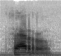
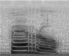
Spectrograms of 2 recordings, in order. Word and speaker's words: ferro: Escolta aquestes paraules que es pronuncien amb E oberta i no amb E tancada. Ferro, I no, Ferro, preu, i no, preu, model, i no, model, misteri, i no, misteri, obert.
